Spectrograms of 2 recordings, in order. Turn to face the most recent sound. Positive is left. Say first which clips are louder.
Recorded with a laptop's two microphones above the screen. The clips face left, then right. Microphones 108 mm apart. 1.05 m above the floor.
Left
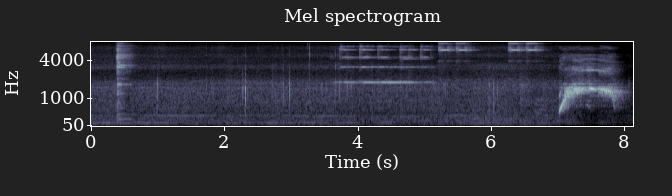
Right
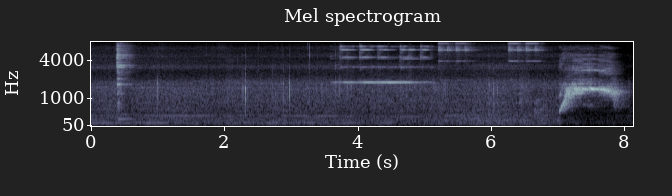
# left 3 dB
turn(degrees=55)  # may be behind; listen again after turning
